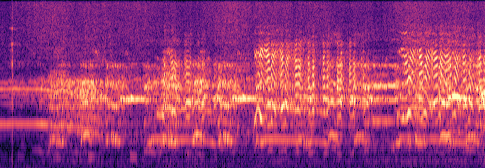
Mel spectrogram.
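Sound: roosters crowing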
